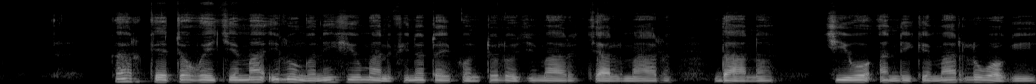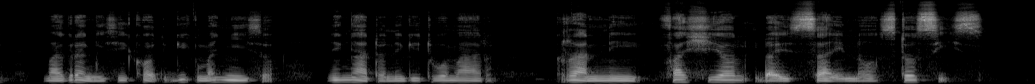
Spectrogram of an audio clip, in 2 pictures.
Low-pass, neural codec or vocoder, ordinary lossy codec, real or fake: none; none; none; real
